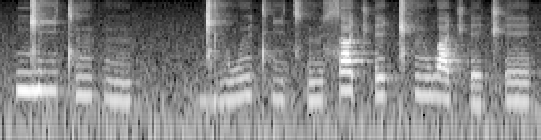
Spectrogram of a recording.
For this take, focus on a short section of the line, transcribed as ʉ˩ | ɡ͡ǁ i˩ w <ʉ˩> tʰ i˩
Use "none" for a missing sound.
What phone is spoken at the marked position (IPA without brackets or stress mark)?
ʉ˧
